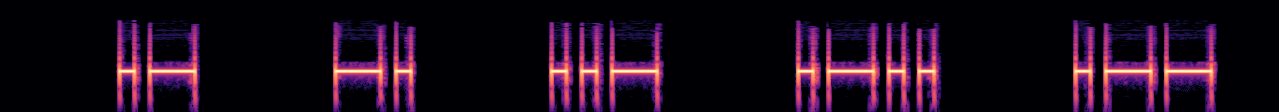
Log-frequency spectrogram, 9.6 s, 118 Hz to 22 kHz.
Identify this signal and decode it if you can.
Morse code, heard as a keyed tone, about 10 wpm, spaced as for 6 wpm, 800 Hz. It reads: ANULW
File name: LEZIONI / 5 LBVC / 5 L ws 10wpm 3636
